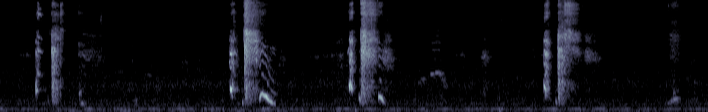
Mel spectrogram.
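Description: Four sharp sneezes in quick succession, each with a brief catch of breath before it; a repeated sneezing fit.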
